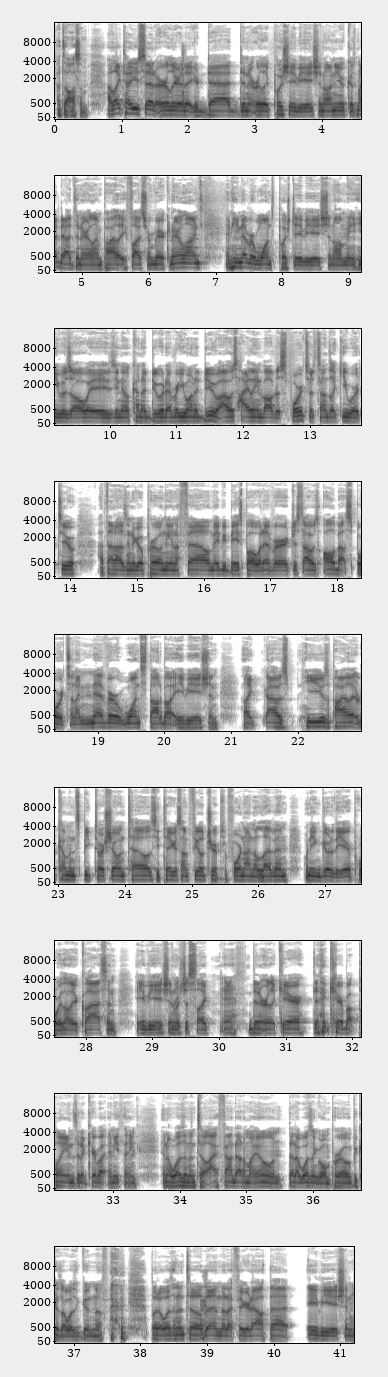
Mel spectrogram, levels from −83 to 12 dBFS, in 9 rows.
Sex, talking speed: male, 250 wpm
